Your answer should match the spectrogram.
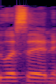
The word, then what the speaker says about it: LYSN: But basically, Listen is one of SM's many little conglomerate apps. And it's spelled LYSN.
